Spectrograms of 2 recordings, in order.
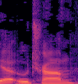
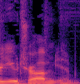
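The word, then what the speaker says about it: Utrom: And then lastly, you get the Utam or Utram. Question of the day, how do you pronounce that? Utam or Utram. I've always said Utram.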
